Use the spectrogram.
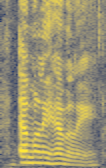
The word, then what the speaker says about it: Emily: It's pronounced Emily, like libbity bibbity.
